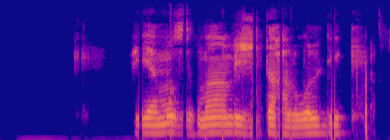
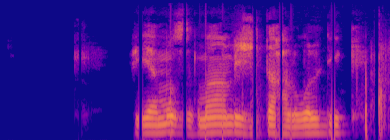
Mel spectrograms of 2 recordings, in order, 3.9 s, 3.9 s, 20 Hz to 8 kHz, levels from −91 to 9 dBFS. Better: second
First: noise reduction (neural mask model Resemble Enhance denoiser)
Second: none

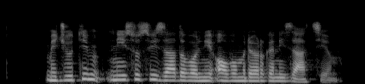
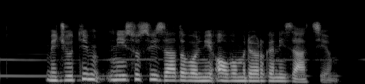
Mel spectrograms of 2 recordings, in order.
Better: first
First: none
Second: noise reduction (neural mask model RNNoise)

